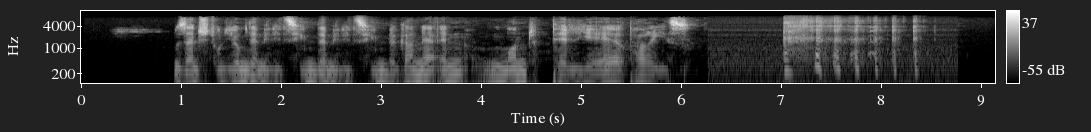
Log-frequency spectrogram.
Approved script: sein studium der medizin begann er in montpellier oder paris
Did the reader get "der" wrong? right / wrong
right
